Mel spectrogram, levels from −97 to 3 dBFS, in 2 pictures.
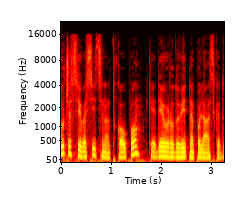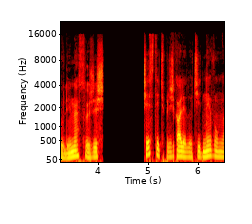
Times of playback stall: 4.09-4.93

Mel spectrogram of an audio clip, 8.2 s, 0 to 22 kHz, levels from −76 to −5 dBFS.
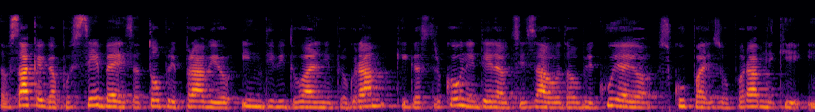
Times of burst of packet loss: none

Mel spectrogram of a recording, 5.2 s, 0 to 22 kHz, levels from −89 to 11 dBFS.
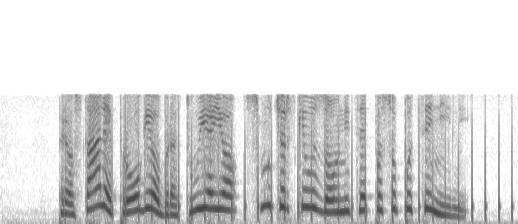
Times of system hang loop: none

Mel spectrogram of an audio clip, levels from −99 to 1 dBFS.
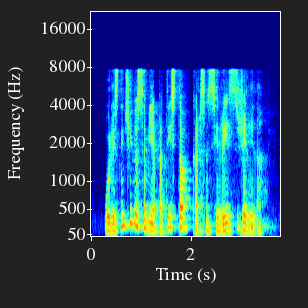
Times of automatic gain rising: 0.27-3.39

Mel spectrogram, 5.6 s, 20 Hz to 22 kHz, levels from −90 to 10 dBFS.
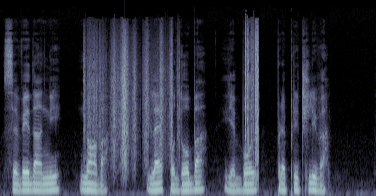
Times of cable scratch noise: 1.26-2.69, 3.68-3.90

